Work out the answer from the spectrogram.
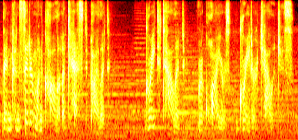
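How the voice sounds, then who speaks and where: A woman playing a cool, authoritative fleet admiral in a video game, gravelly and measured. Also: low voice, animated. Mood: challenging. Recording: music playing behind.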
